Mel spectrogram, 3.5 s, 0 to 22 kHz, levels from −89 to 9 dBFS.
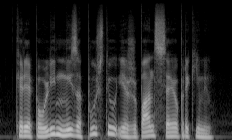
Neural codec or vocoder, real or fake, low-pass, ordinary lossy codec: autoencoder, 48 kHz, 32 numbers a frame, DAC-VAE, trained on Japanese speech; fake; 19.8 kHz; none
